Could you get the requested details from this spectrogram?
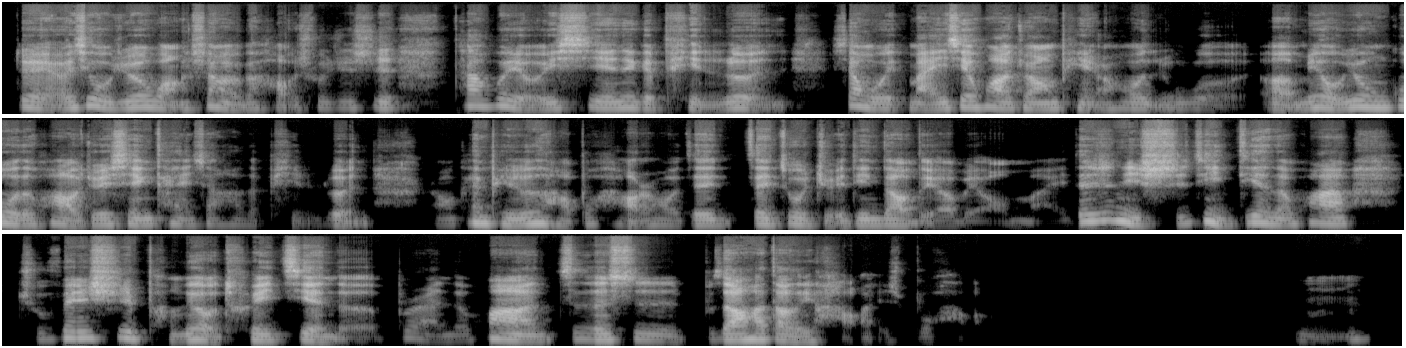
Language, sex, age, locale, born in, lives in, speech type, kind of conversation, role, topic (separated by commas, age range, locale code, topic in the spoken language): Chinese, female, 50-54, zh-TW, Taiwan, United States, conversation, unstructured, none, 你更倾向于选择网购还是去实体店购物？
